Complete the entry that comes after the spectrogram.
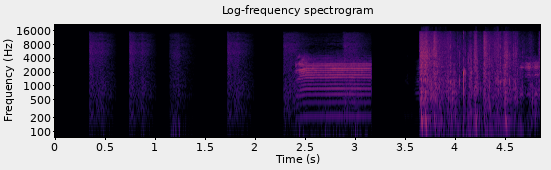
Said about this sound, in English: a little bit of a detour to get these sheep.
